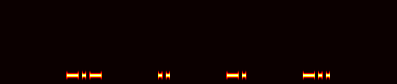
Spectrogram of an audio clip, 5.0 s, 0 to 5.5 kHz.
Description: Morse code, heard as a keyed tone, about 25 wpm, spaced as for 10 wpm, 600 Hz. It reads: KIND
